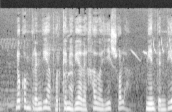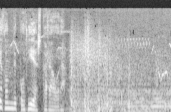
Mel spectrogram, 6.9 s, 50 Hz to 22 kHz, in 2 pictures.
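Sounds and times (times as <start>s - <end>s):
speech: 0.3s - 5.1s
deep thunder boom from an approaching storm: 4.8s - 6.8s.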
